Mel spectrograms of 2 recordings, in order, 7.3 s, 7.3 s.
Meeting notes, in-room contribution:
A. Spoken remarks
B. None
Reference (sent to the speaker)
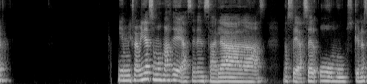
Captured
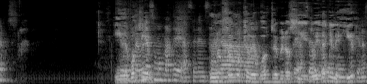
A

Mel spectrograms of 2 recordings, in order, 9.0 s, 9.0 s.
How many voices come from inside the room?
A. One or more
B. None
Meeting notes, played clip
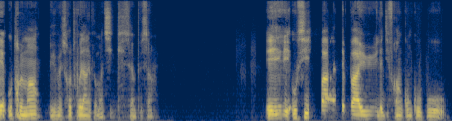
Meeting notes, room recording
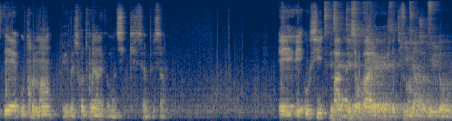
A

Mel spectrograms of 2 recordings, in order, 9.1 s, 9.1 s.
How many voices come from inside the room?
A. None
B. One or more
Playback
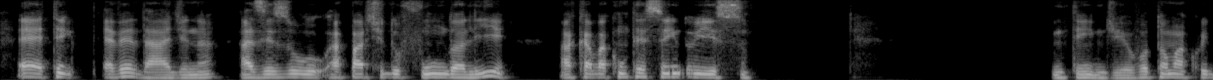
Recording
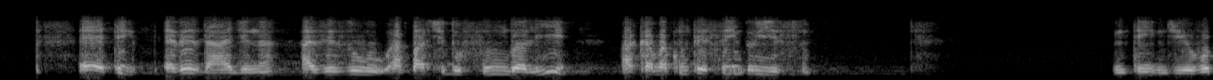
A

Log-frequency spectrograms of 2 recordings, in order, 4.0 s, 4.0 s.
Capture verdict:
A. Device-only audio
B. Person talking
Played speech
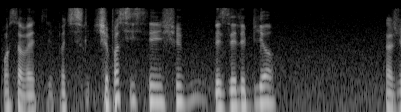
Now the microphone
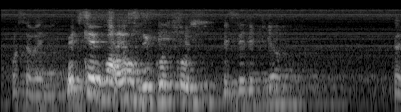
B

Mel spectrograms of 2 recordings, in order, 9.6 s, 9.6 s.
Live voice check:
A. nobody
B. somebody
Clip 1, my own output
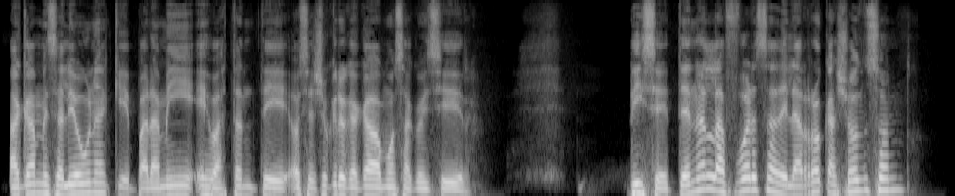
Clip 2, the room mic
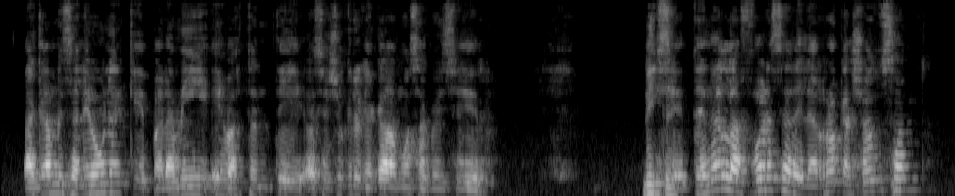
B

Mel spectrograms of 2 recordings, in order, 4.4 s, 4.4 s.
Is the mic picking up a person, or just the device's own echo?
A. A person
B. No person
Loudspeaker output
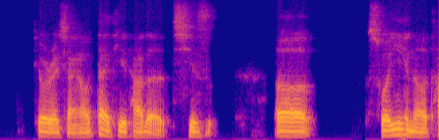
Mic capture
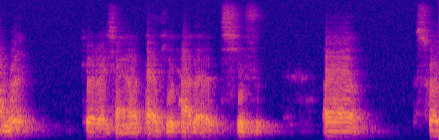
B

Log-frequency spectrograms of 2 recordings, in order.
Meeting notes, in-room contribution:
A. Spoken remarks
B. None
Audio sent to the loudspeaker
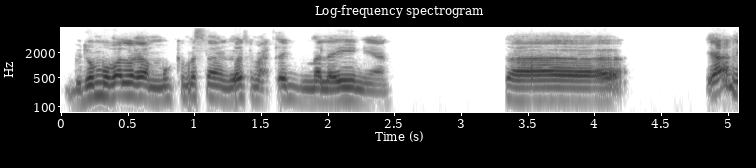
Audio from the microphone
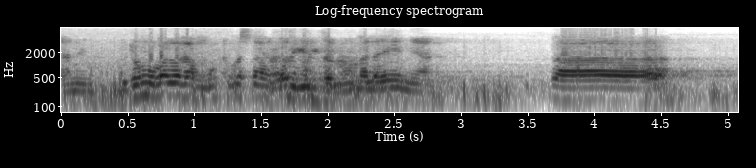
A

